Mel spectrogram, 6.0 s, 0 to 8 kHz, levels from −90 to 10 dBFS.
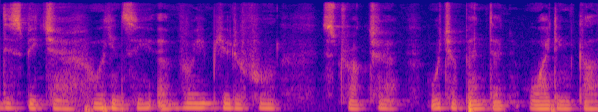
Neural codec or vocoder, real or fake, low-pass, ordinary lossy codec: none; real; 7.2 kHz; none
